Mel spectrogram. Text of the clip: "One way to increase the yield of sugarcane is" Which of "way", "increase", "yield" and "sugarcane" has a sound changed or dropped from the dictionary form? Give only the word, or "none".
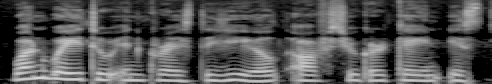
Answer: none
